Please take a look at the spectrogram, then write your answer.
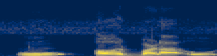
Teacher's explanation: ऊ और बड़ा ऊ, इन दोनों का उच्चारण होता है ओष्ठ से यानी कि होंठ से।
